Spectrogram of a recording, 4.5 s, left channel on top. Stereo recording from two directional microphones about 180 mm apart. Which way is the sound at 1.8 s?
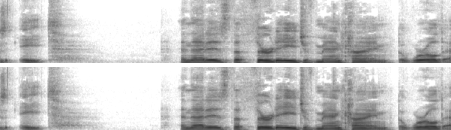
35° right (ahead or behind).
